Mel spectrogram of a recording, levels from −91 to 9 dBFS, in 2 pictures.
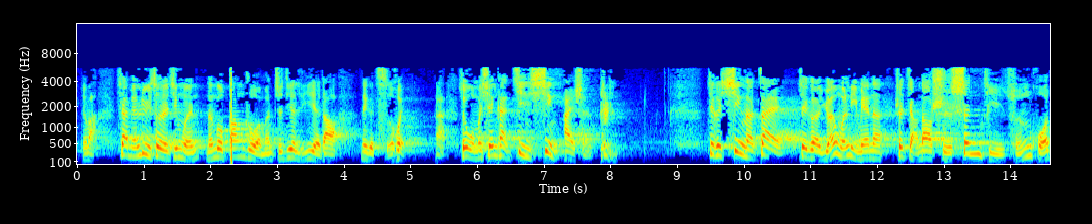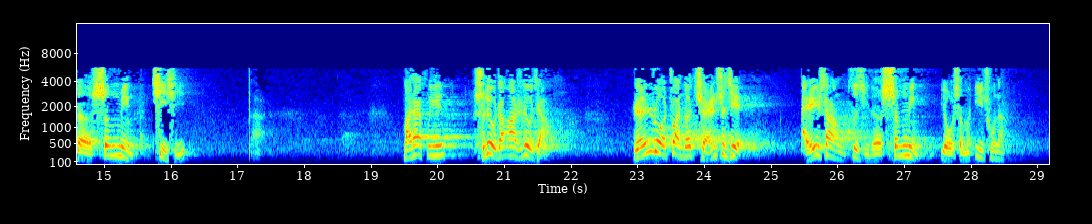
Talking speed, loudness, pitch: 190 characters per minute, -19 LUFS, 250 Hz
